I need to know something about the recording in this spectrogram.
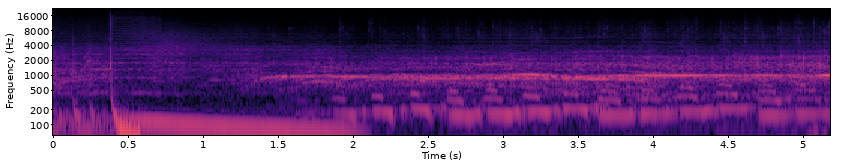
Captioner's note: audience cheering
